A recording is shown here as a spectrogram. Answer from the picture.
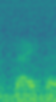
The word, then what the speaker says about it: Zicha: You know, it's spelled out Zyza. Z-I-C-H-A. Zyza.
